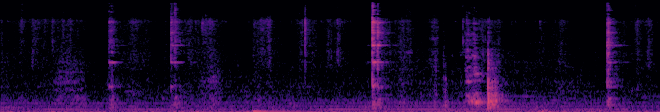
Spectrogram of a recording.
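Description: A spoon clinks and scrapes against a dish while pepper and salt are stirred into a salad, giving a few sharp, close metallic chinks and soft scrapes with quiet pauses between them.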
